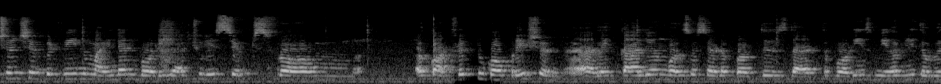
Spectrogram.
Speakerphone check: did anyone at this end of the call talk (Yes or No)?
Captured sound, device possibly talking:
No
